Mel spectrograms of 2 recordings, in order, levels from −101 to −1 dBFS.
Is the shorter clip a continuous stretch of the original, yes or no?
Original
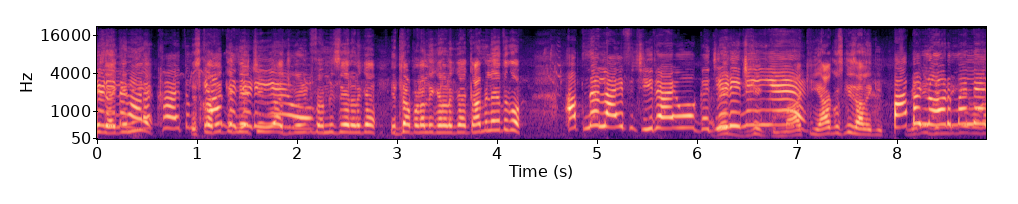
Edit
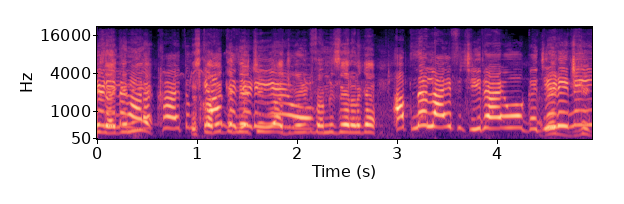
no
